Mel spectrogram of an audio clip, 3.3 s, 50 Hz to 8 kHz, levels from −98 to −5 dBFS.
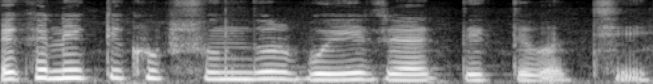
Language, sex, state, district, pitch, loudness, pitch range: Bengali, female, West Bengal, Cooch Behar, 240 Hz, -14 LUFS, 210-275 Hz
